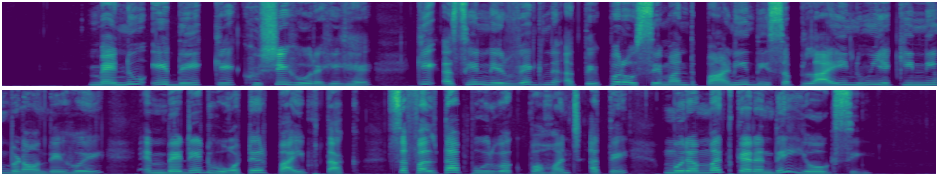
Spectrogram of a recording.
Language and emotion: Punjabi, happy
